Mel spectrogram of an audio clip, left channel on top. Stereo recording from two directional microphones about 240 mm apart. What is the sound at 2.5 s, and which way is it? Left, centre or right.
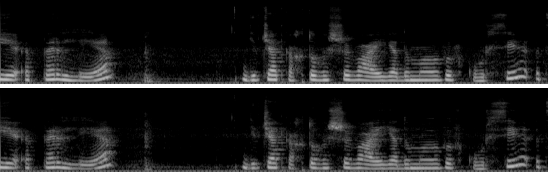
Speech, left.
